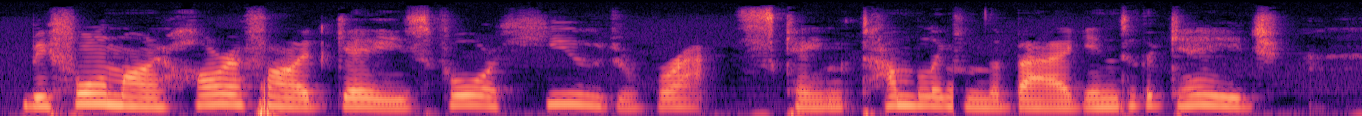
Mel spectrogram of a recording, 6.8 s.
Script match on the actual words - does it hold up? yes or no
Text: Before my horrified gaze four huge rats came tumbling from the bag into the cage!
yes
